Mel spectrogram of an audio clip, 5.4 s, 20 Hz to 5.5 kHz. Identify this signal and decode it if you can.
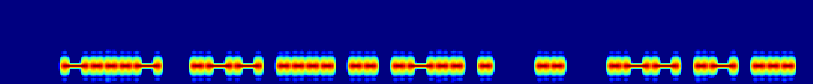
Morse code, heard as a keyed tone, about 25 wpm, 600 Hz. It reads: <BT> WHILE I WAS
